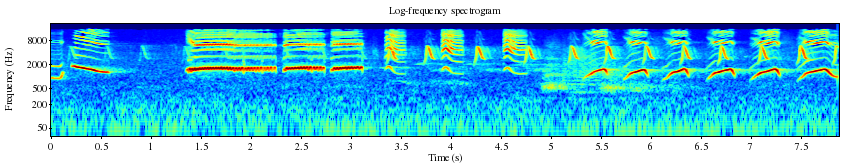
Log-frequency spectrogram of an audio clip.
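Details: Wild-voice song of a Black-throated laughingthrush, played to get captive birds singing: a slurred whistle, then long harsh buzzy notes, clusters of quick downslurred chips, and a run of rising whistled notes repeated about twice a second.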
